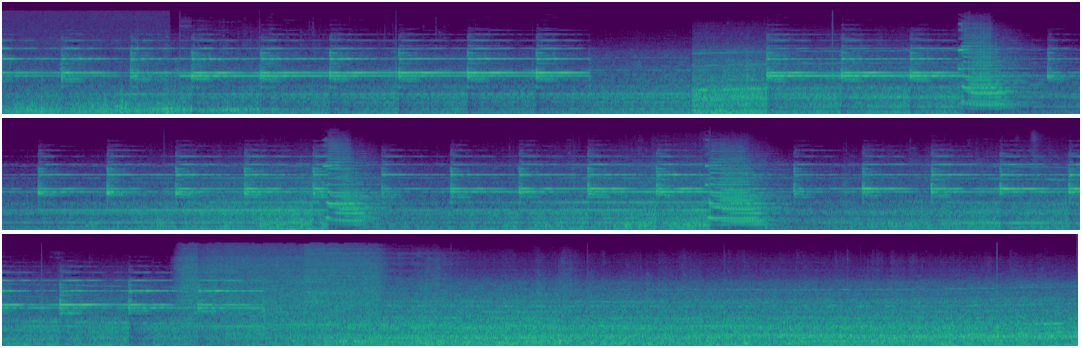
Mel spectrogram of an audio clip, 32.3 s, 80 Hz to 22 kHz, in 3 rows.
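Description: Grade-crossing bell ringing in steady strokes about twice a second while a Norfolk Southern SD60E diesel locomotive rolls slowly through the crossing, its engine and wheels running underneath. The bell stops about 24 seconds in, leaving the locomotive's steady rumble.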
